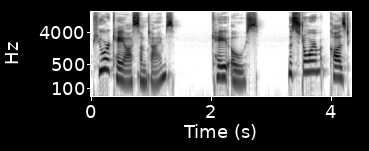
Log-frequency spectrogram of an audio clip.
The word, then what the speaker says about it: chaos: Now, many learners, especially those whose first language uses a hard CH sound, will pronounce this as chaos or kos or even shaos. But the correct English pronunciation is chaos. Chaos. The CH at the beginning of chaos makes a K sound, not a CH sound, not a SH sound.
